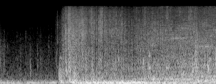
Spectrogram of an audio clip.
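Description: Film sound design: a deep rumble, then about half a second in a sudden huge crash of rock and earth with a heavy low boom that keeps rolling on, as giant were-worms burst out of the ground.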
